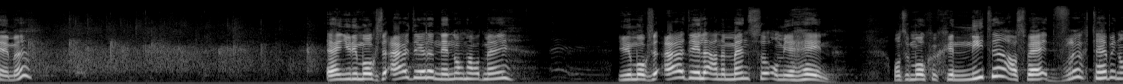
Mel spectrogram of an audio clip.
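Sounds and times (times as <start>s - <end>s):
speech: 0.0s - 0.5s, 3.2s - 5.2s, 6.2s - 11.2s
faint applause from a small audience at a faith gathering: 0.0s - 3.5s
low electrical hum: 0.0s - 11.2s.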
